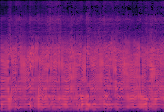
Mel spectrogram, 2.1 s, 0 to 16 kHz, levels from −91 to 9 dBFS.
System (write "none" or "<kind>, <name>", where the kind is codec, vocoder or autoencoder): vocoder, BigVGAN v2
